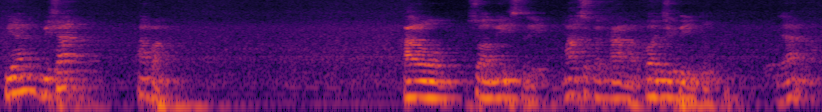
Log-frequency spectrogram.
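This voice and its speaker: A man's voice: mid-range voice, animated, slow, long pauses. A man preaching a sermon in a church, joking with the congregation and putting questions to them. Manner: jokey, conversational, asks the congregation questions. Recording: distant, echoey, phone-like, faint noise.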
